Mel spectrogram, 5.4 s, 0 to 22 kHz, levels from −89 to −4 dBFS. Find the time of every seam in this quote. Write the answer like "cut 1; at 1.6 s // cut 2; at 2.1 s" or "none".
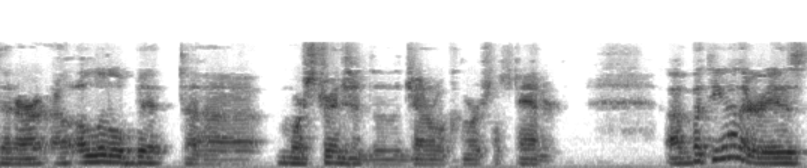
cut 1; at 4.4 s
